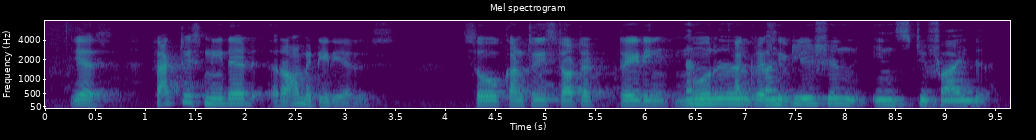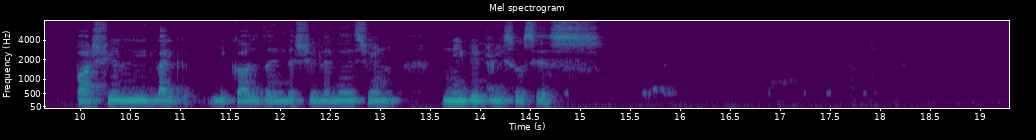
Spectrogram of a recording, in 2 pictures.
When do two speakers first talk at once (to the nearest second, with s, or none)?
6 s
